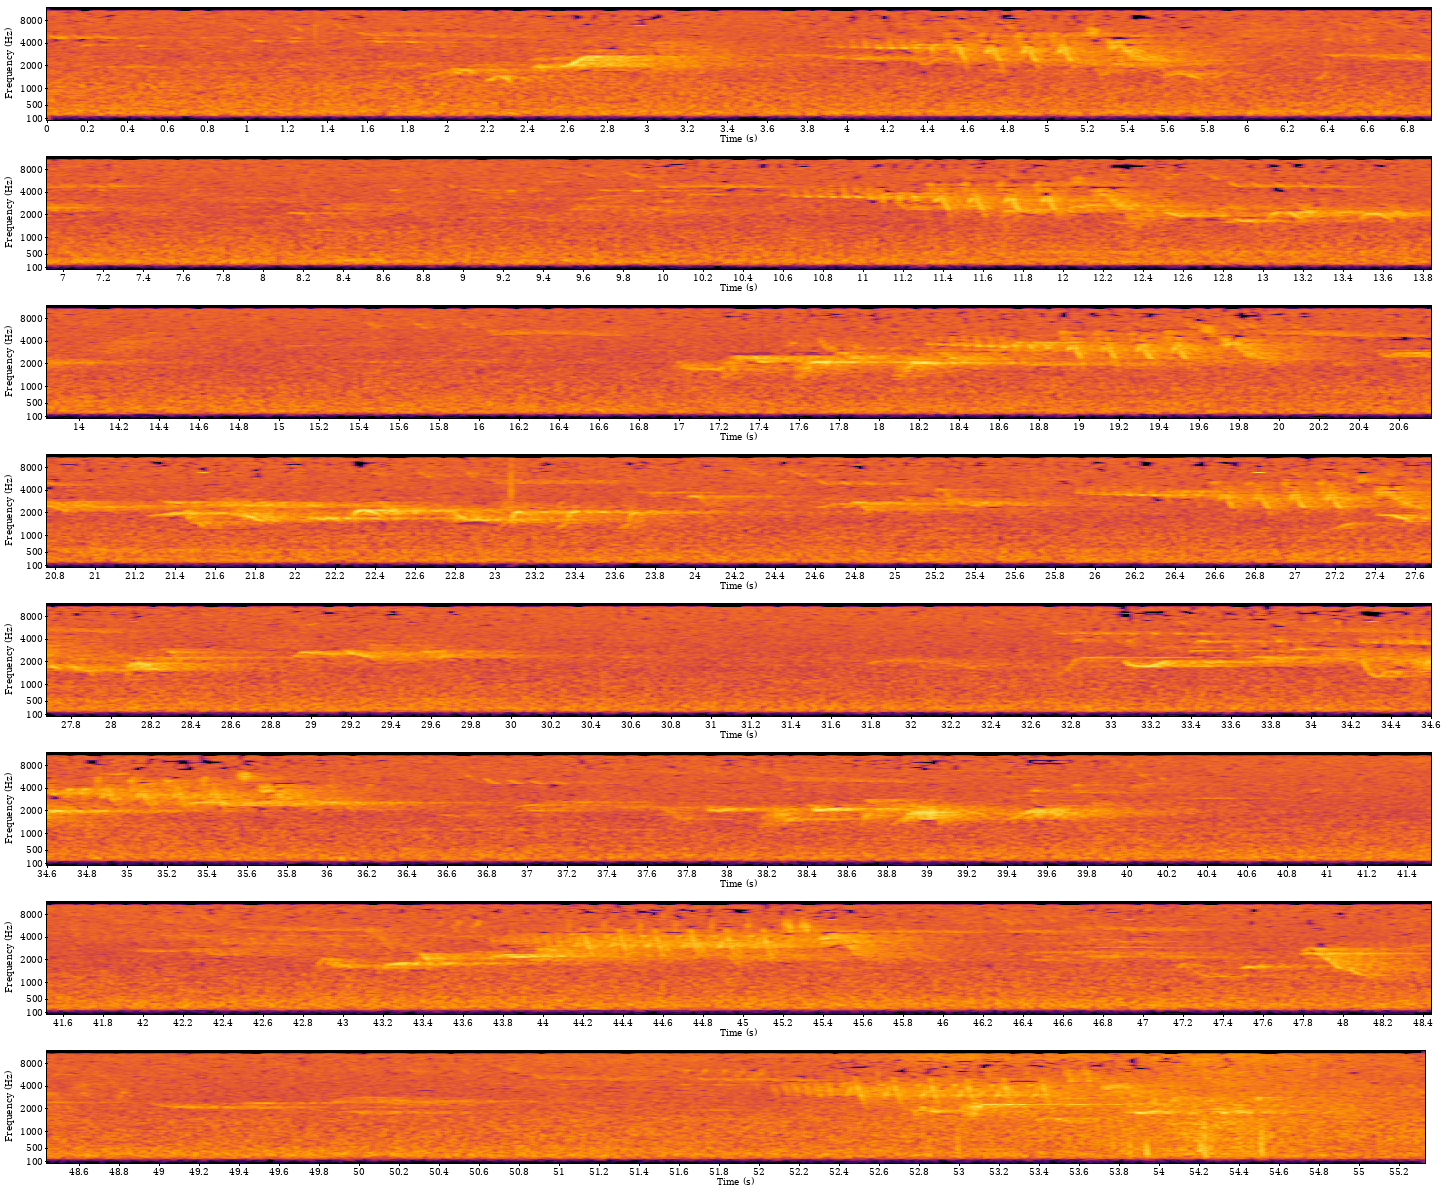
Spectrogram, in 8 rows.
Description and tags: silent forest birds 210410 0059
birds singing in a silent forest
ambiance, ambience, ambient, bird, birds, birdsong, field-recording, forest, nature, spring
